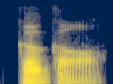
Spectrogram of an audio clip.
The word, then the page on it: googol: American English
